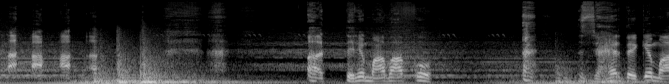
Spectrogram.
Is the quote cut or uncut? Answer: uncut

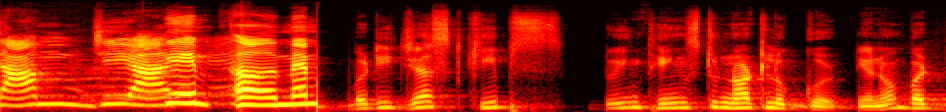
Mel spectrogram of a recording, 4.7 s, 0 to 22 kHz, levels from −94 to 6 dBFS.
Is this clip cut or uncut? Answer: cut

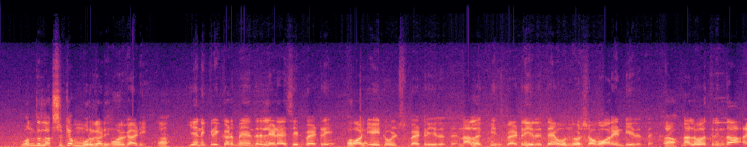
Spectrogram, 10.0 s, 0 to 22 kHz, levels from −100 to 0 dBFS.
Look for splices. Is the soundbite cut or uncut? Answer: uncut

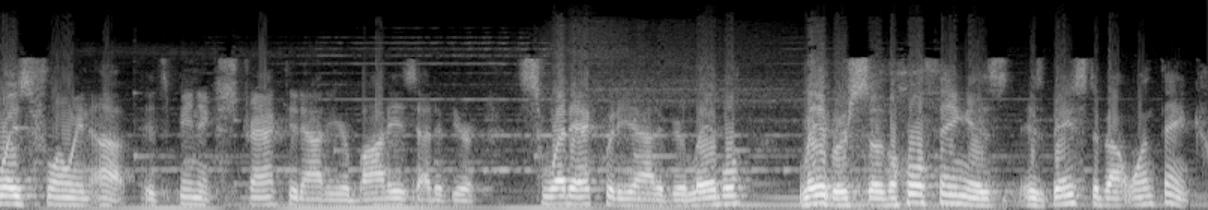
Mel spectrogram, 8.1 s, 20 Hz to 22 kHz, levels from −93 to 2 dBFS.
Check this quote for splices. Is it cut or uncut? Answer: uncut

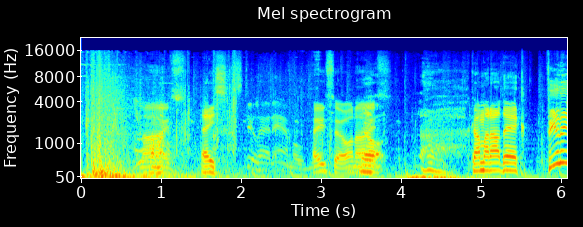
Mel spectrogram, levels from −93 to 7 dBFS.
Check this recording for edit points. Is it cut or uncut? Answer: uncut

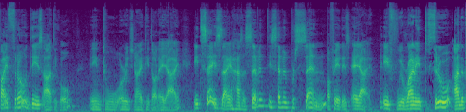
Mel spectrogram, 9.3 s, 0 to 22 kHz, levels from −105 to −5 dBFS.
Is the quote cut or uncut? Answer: cut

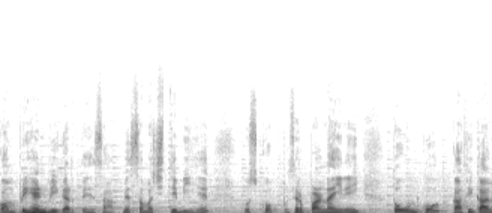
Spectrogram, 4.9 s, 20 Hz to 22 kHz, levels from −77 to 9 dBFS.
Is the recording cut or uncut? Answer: uncut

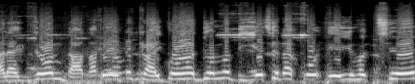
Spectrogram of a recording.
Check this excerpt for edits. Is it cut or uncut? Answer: cut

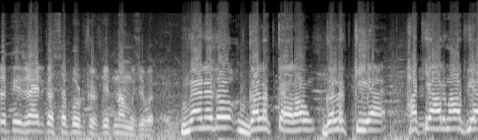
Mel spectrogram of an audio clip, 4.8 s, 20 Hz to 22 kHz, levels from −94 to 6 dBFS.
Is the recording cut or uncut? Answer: uncut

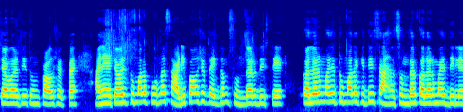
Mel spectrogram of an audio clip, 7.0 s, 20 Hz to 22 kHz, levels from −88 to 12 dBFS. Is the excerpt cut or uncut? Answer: cut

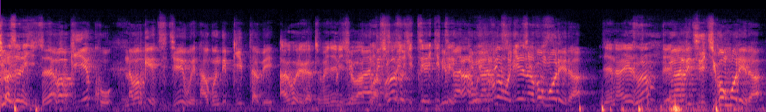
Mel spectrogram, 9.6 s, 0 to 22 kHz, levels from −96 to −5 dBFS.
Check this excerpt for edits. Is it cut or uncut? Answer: uncut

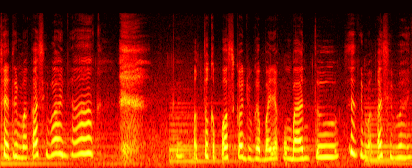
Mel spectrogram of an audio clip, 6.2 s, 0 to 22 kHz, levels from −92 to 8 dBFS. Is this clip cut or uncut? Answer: uncut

